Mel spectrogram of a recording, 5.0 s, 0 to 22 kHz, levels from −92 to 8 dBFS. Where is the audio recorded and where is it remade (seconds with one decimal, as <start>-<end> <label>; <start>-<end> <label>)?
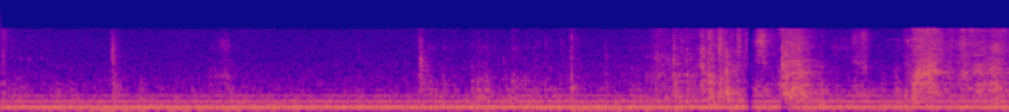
0.0-5.0 recorded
